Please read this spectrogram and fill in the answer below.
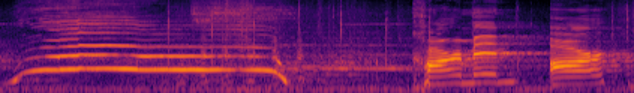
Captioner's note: cheers; audience applauds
